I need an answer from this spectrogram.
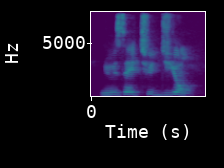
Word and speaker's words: nous étudions: See how there's that O-N-S on the end? Do I pronounce the S? No. And if you look here, I'm going to say it again. Nous étudions. Don't forget, I just told you to pronounce N-O-U-S like nous, unless the next word begins with a vowel. Then you're going to use that liaison.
